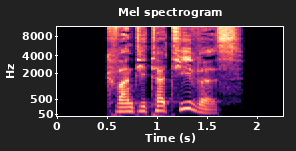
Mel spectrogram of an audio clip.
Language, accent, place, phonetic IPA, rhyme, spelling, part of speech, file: German, Germany, Berlin, [ˌkvantitaˈtiːvəs], -iːvəs, quantitatives, adjective, De-quantitatives.ogg
- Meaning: strong/mixed nominative/accusative neuter singular of quantitativ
